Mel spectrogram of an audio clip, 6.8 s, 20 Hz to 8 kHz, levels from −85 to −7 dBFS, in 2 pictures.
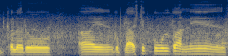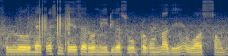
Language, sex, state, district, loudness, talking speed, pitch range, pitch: Telugu, male, Andhra Pradesh, Krishna, -16 LUFS, 130 wpm, 120-130 Hz, 125 Hz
